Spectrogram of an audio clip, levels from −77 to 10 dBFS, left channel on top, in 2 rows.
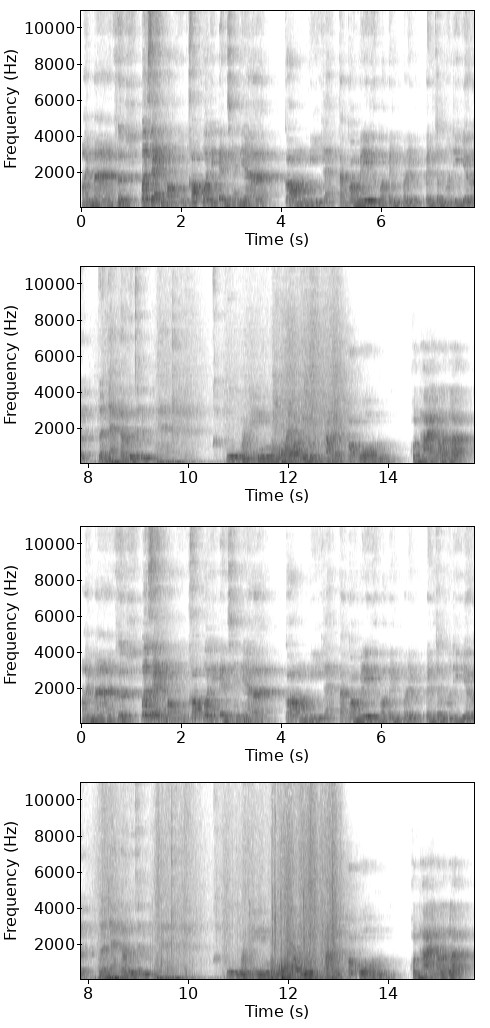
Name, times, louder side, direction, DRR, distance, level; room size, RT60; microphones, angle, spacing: voice 1, 0.0-3.7 4.1-10.1 10.5-12.3, left 1 dB, 60° left, -4 dB, 1.0 m, -26 dB
sound 1, 7.8-10.2 10.6-13.1, right 5 dB, 80° right, 0.3 m, -26 dB
voice 2, 8.6-9.0 11.0-14.0 14.4-15.4, right 1 dB, 50° right, -7 dB, 1.4 m, -25 dB
4.8 x 2.5 x 3.5 m, 1.1 s
head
